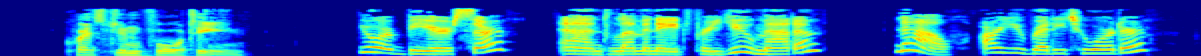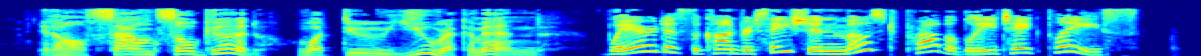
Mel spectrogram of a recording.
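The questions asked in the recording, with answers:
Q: Where does the conversation most probably take place?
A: In a restaurant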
